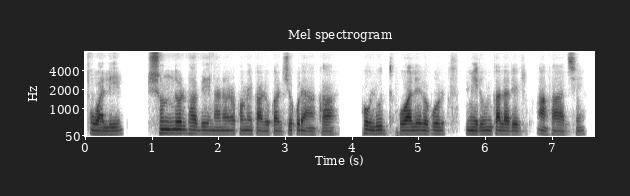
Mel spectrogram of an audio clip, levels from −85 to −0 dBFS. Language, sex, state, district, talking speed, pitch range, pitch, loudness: Bengali, male, Odisha, Nuapada, 125 wpm, 110-120 Hz, 115 Hz, -21 LUFS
